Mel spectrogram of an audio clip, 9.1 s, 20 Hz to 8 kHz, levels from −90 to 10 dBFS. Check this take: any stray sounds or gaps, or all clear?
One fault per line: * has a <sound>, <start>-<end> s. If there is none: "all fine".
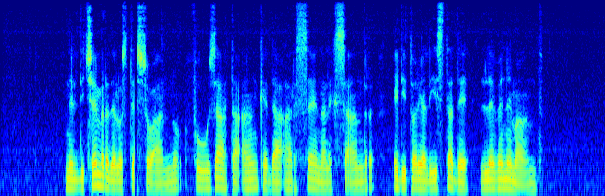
* has a dropout, 2.0-2.1 s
